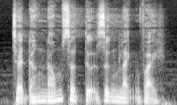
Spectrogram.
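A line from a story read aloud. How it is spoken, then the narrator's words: Muttering. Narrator (Vietnamese): Luyến lẩm bẩm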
